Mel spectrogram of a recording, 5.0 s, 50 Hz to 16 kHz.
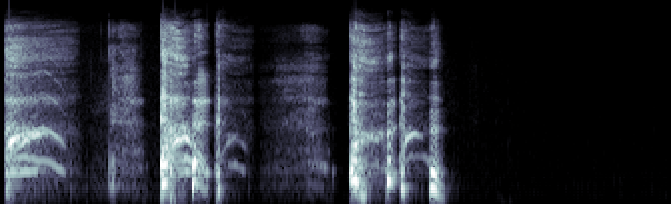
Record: three_cough_length: 5.0 s
three_cough_amplitude: 30038
three_cough_signal_mean_std_ratio: 0.34
survey_phase: beta (2021-08-13 to 2022-03-07)
age: 45-64
gender: Female
wearing_mask: 'No'
symptom_none: true
smoker_status: Never smoked
respiratory_condition_asthma: false
respiratory_condition_other: false
recruitment_source: REACT
submission_delay: 1 day
covid_test_result: Negative
covid_test_method: RT-qPCR
influenza_a_test_result: Negative
influenza_b_test_result: Negative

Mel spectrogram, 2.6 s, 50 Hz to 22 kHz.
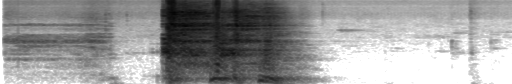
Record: cough_length: 2.6 s
cough_amplitude: 32768
cough_signal_mean_std_ratio: 0.43
survey_phase: beta (2021-08-13 to 2022-03-07)
age: 18-44
gender: Male
wearing_mask: 'No'
symptom_none: true
smoker_status: Never smoked
respiratory_condition_asthma: false
respiratory_condition_other: false
recruitment_source: REACT
submission_delay: 1 day
covid_test_result: Negative
covid_test_method: RT-qPCR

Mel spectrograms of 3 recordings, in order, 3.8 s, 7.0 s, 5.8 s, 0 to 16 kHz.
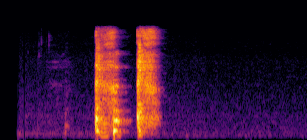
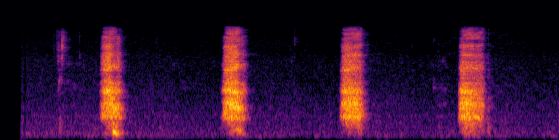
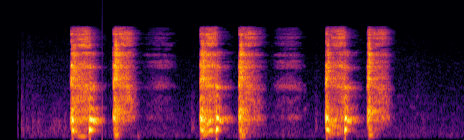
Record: cough_length: 3.8 s
cough_amplitude: 28344
cough_signal_mean_std_ratio: 0.26
exhalation_length: 7.0 s
exhalation_amplitude: 16470
exhalation_signal_mean_std_ratio: 0.31
three_cough_length: 5.8 s
three_cough_amplitude: 32727
three_cough_signal_mean_std_ratio: 0.36
survey_phase: alpha (2021-03-01 to 2021-08-12)
age: 45-64
gender: Male
wearing_mask: 'No'
symptom_none: true
symptom_cough_any: true
smoker_status: Never smoked
respiratory_condition_asthma: false
respiratory_condition_other: false
recruitment_source: REACT
submission_delay: 1 day
covid_test_result: Negative
covid_test_method: RT-qPCR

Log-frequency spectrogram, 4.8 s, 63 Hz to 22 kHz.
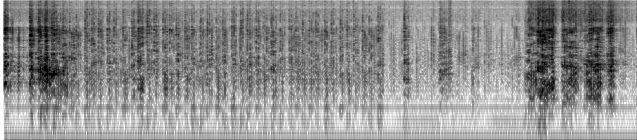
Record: exhalation_length: 4.8 s
exhalation_amplitude: 1148
exhalation_signal_mean_std_ratio: 0.58
survey_phase: beta (2021-08-13 to 2022-03-07)
age: 65+
gender: Female
wearing_mask: 'No'
symptom_runny_or_blocked_nose: true
symptom_sore_throat: true
symptom_headache: true
smoker_status: Never smoked
recruitment_source: Test and Trace
submission_delay: 3 days
covid_test_result: Positive
covid_test_method: RT-qPCR
covid_ct_value: 21.6
covid_ct_gene: ORF1ab gene
covid_ct_mean: 21.9
covid_viral_load: 65000 copies/ml
covid_viral_load_category: Low viral load (10K-1M copies/ml)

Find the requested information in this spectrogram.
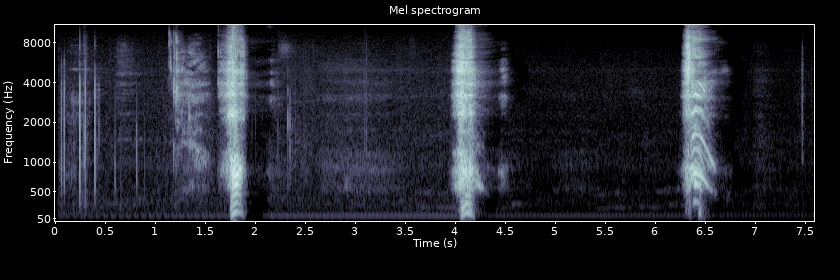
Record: exhalation_length: 7.6 s
exhalation_amplitude: 32768
exhalation_signal_mean_std_ratio: 0.22
survey_phase: beta (2021-08-13 to 2022-03-07)
age: 45-64
gender: Male
wearing_mask: 'No'
symptom_none: true
symptom_onset: 12 days
smoker_status: Ex-smoker
respiratory_condition_asthma: false
respiratory_condition_other: false
recruitment_source: REACT
submission_delay: 1 day
covid_test_result: Negative
covid_test_method: RT-qPCR
influenza_a_test_result: Negative
influenza_b_test_result: Negative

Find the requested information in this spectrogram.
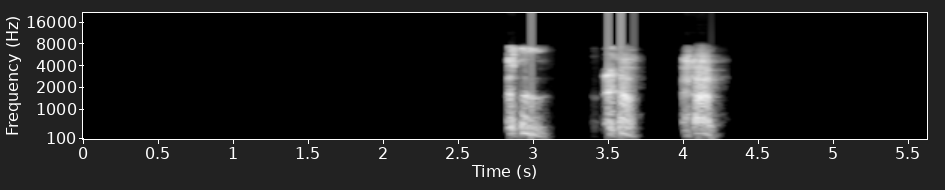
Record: cough_length: 5.6 s
cough_amplitude: 31034
cough_signal_mean_std_ratio: 0.24
survey_phase: beta (2021-08-13 to 2022-03-07)
age: 65+
gender: Male
wearing_mask: 'No'
symptom_none: true
smoker_status: Current smoker (e-cigarettes or vapes only)
respiratory_condition_asthma: false
respiratory_condition_other: false
recruitment_source: REACT
submission_delay: 2 days
covid_test_result: Negative
covid_test_method: RT-qPCR
influenza_a_test_result: Unknown/Void
influenza_b_test_result: Unknown/Void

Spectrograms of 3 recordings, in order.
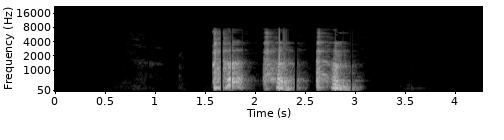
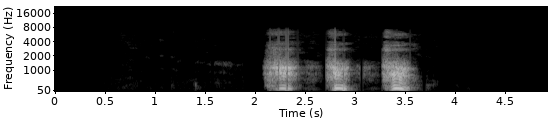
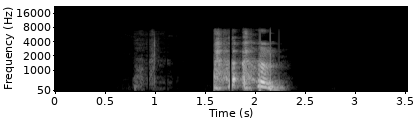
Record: three_cough_length: 4.3 s
three_cough_amplitude: 22998
three_cough_signal_mean_std_ratio: 0.31
exhalation_length: 4.9 s
exhalation_amplitude: 17920
exhalation_signal_mean_std_ratio: 0.29
cough_length: 3.5 s
cough_amplitude: 27806
cough_signal_mean_std_ratio: 0.26
survey_phase: beta (2021-08-13 to 2022-03-07)
age: 65+
gender: Male
wearing_mask: 'No'
symptom_none: true
smoker_status: Never smoked
respiratory_condition_asthma: false
respiratory_condition_other: false
recruitment_source: REACT
submission_delay: 2 days
covid_test_result: Negative
covid_test_method: RT-qPCR
influenza_a_test_result: Negative
influenza_b_test_result: Negative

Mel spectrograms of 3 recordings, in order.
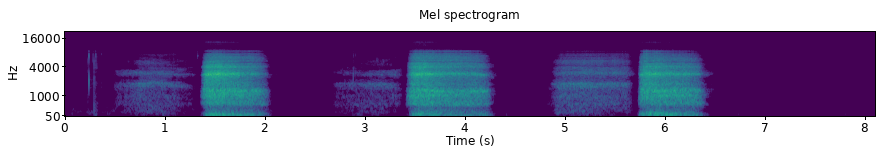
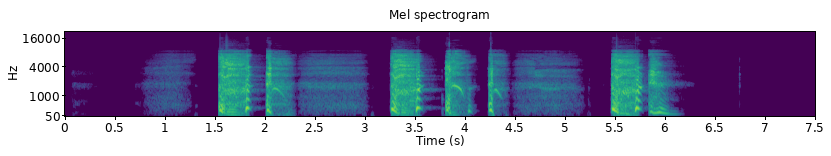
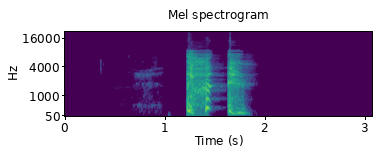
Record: exhalation_length: 8.1 s
exhalation_amplitude: 11994
exhalation_signal_mean_std_ratio: 0.4
three_cough_length: 7.5 s
three_cough_amplitude: 32768
three_cough_signal_mean_std_ratio: 0.36
cough_length: 3.1 s
cough_amplitude: 32768
cough_signal_mean_std_ratio: 0.26
survey_phase: beta (2021-08-13 to 2022-03-07)
age: 18-44
gender: Female
wearing_mask: 'No'
symptom_none: true
smoker_status: Never smoked
respiratory_condition_asthma: false
respiratory_condition_other: false
recruitment_source: REACT
submission_delay: 0 days
covid_test_result: Negative
covid_test_method: RT-qPCR
influenza_a_test_result: Negative
influenza_b_test_result: Negative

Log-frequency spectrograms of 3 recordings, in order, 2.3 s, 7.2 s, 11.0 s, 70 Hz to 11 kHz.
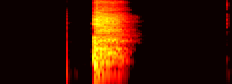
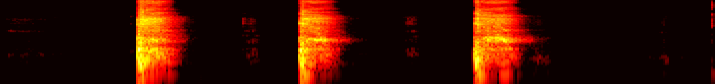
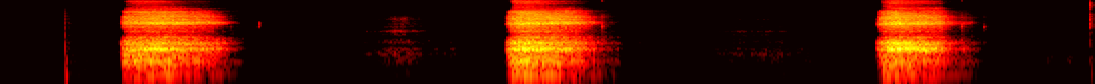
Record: cough_length: 2.3 s
cough_amplitude: 32768
cough_signal_mean_std_ratio: 0.27
three_cough_length: 7.2 s
three_cough_amplitude: 32768
three_cough_signal_mean_std_ratio: 0.27
exhalation_length: 11.0 s
exhalation_amplitude: 32768
exhalation_signal_mean_std_ratio: 0.36
survey_phase: beta (2021-08-13 to 2022-03-07)
age: 45-64
gender: Male
wearing_mask: 'No'
symptom_none: true
smoker_status: Ex-smoker
respiratory_condition_asthma: false
respiratory_condition_other: false
recruitment_source: REACT
submission_delay: 2 days
covid_test_result: Negative
covid_test_method: RT-qPCR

